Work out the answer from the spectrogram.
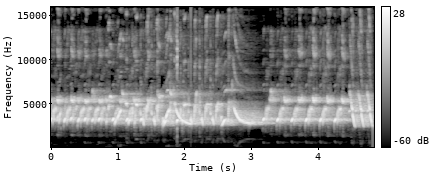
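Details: European goldfinch in full song: continuous tinkling, chattering twitters with several sweeping down-slurred whistles and a short burst of rapid notes near the end.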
